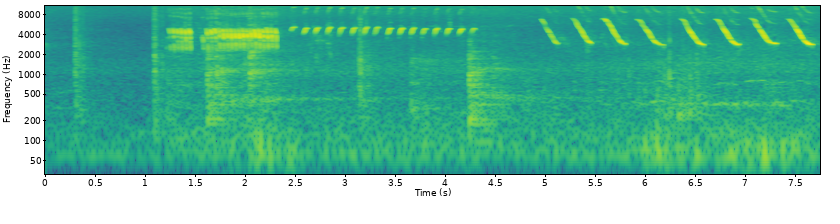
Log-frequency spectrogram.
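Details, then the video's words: Canary song presented as a rousing track to stir a silent canary into singing: after a few knocks and rustles, a rapid trill of repeated high notes, then a series of sharp downward-sweeping whistles about twice per second. "اياك وتقول عصفوري الكناري ساكت أدخل عليه البهجة بالمقطع الاكثر تحفيز"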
